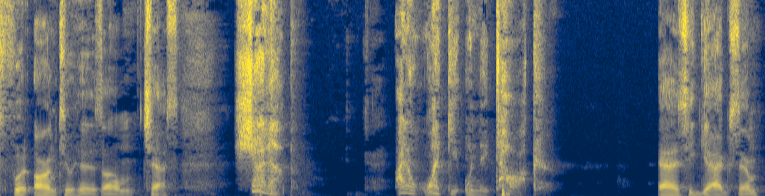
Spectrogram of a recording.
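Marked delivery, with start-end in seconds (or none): 2.3-5.4 menacing villain Deku. Acted. Deku telling the villains they angered his boss, high and taunting. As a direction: lord it over them, savouring each threat.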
